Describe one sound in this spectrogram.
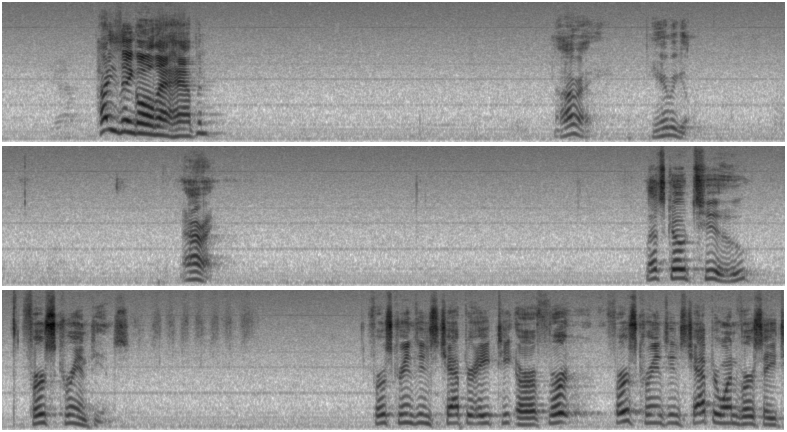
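A middle-aged man speaks through a microphone in bursts, with pauses, in a room with some echo.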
